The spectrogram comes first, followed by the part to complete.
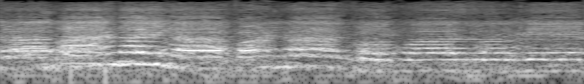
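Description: A group of men singing a Deuda folk song together in a chant-like unison while dancing in a linked line, their melody moving in short phrases and then settling into one long held note in the second half.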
